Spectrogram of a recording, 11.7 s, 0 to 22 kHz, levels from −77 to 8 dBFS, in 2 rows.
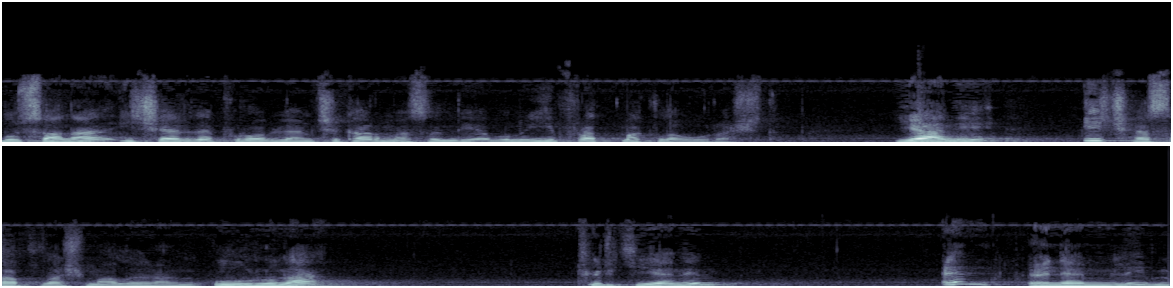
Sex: male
